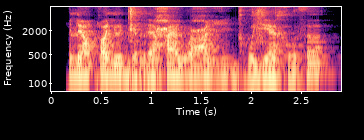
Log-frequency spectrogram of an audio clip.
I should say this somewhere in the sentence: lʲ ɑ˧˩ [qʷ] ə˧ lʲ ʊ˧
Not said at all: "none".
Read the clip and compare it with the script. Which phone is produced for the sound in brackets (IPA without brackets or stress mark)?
qʷ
